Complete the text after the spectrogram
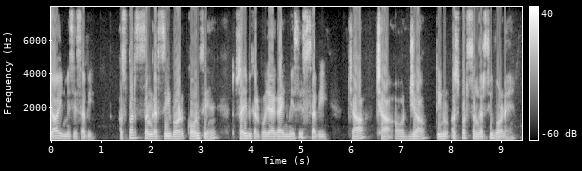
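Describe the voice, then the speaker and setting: A man's voice: medium pitch, no echo. Man reading exam questions aloud, dry. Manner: reads each option aloud, then repeats the answer. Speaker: Hindi exam tutor. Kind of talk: reading quiz questions and answers.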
